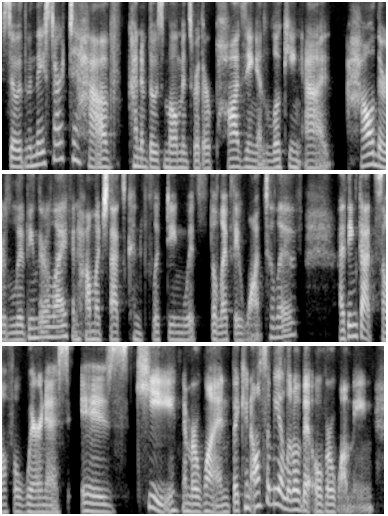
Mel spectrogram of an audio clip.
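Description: On a very clean recording with a silent background and a dry, close sound with no echo, a woman with a very deep, low pitch and vocal fry speaks at a moderate pace with lively intonation. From Hawaii. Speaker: brain-based health and movement coach. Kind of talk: interview; guided exercise.

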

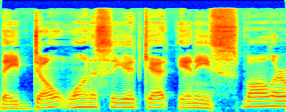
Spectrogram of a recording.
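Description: On a very clean recording with a silent background, a man with an American accent speaks in a plain, everyday voice at medium pitch with lively intonation. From Long Island, New York. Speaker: radio host. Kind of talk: political talk radio commentary; interview. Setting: studio.

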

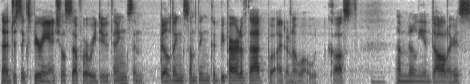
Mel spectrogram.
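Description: Fairly low in pitch and flat, monotone in intonation, a man with an Irish accent speaks at a fairly quick pace. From Ireland. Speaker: YouTube science creator, engineer. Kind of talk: casual interview chat.

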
